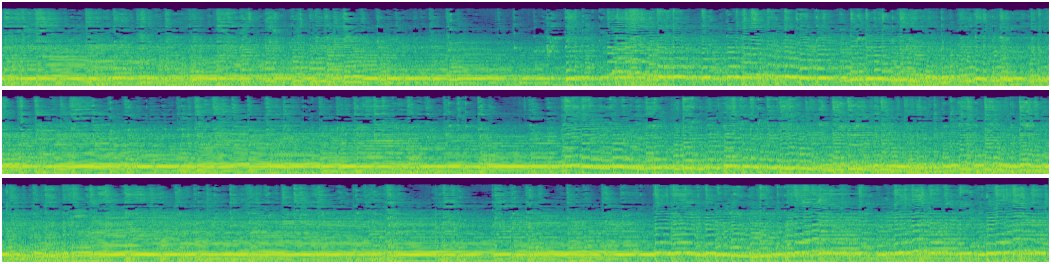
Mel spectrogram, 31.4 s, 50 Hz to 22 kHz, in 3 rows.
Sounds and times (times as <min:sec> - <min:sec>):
Acoustic guitar: 0:00.0 - 0:31.4
Strum: 0:00.0 - 0:31.4.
